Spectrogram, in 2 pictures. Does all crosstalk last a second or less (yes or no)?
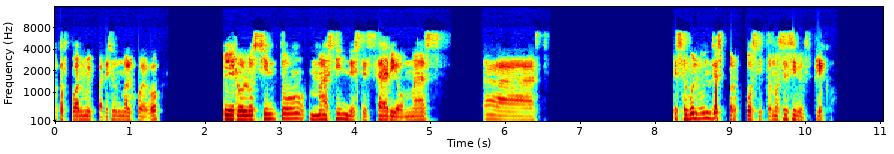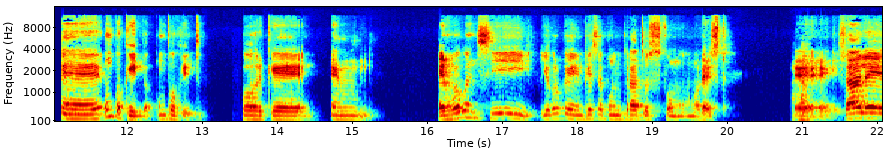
yes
